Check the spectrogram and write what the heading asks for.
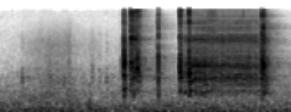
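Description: Canon EOS digital SLR camera shutter firing: a quick double click about a second in, a single click just after, then a rapid run of shutter clicks lasting about half a second near the end.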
